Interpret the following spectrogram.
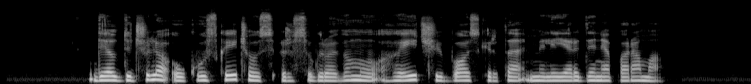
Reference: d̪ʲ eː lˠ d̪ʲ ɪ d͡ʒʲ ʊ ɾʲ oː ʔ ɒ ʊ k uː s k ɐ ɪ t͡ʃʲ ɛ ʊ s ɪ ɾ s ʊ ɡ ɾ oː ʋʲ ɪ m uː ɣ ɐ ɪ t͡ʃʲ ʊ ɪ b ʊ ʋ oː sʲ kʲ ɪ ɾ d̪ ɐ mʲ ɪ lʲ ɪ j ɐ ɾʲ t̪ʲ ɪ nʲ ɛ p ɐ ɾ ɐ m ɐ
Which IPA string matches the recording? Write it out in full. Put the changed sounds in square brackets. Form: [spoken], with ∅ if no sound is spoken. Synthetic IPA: d̪ʲ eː lˠ d̪ʲ ɪ d͡ʒʲ ʊ [lʲ] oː ʔ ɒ ʊ k uː s k ɐ ɪ t͡ʃʲ ɛ ʊ s ɪ ɾ s ʊ ɡ ɾ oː ʋʲ ɪ m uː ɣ ɐ ɪ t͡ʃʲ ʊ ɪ b ʊ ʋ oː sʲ kʲ ɪ ɾ [t̪] ɐ mʲ ɪ lʲ ɪ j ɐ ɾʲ [d̪ʲ] ɪ nʲ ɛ p ɐ ɾ ɐ m ɐ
